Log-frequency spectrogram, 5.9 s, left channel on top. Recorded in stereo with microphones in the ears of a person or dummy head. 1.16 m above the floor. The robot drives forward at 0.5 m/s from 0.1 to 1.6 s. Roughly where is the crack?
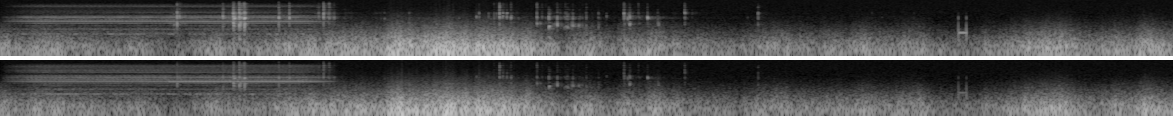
Left.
